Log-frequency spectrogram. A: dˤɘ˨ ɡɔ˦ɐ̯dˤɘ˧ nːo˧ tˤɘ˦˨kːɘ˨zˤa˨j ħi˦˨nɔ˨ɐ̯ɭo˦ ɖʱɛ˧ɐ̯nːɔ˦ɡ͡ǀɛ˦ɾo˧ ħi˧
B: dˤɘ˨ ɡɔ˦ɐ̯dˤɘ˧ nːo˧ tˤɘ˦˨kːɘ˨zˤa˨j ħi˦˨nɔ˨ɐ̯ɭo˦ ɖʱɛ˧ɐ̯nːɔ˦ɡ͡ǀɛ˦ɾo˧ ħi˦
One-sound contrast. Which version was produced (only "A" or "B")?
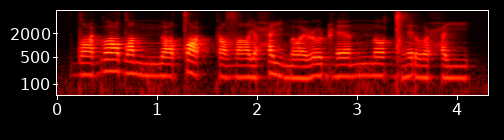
A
